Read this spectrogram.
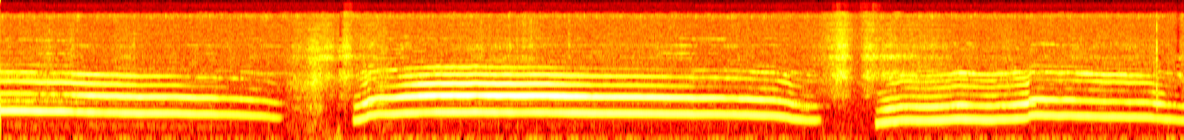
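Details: Pet dog left alone as its owner goes out, giving long, sustained, mid-pitched howls with a rich harmonic tone, three drawn-out notes that sag slightly at their ends, separated by brief breaths.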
